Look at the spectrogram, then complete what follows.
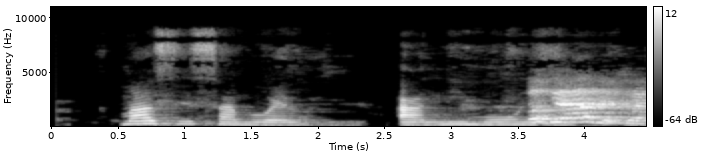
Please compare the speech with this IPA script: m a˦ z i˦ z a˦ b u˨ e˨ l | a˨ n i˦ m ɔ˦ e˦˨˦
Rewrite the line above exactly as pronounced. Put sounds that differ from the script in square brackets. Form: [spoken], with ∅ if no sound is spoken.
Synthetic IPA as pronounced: m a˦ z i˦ [s] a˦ [m] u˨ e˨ l | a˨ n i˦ m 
